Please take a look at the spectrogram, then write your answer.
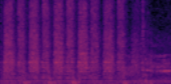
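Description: A sanding pad is rubbed by hand over a cherry wood shelf, giving a quiet, steady series of rhythmic scratching strokes, about four or five per second, heard alone.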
